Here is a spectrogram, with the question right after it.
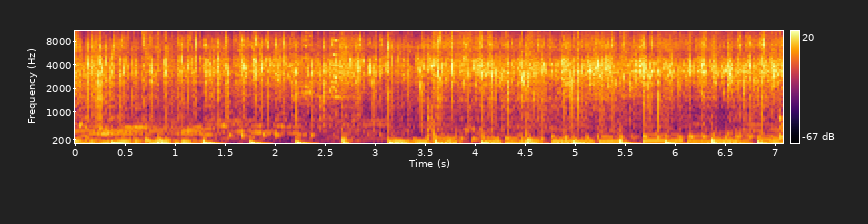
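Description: Dried red chillies and curry leaves sizzle loudly in hot coconut oil after mustard seeds have popped, a dense continuous crackle close by with a thumping rhythm running underneath, for a Kerala rasam tempering.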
